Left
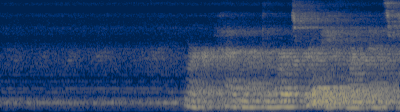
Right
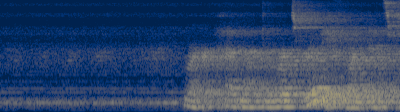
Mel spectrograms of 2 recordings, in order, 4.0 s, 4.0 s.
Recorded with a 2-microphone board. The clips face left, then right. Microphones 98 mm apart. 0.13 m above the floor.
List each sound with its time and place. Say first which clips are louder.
1.8 s a woman speaking: even; 30° right (ahead or behind), 1.7 m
